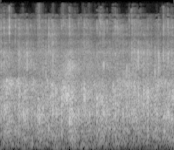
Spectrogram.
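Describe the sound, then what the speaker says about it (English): A steady round of applause from a crowd at an outdoor Greek Independence Day flag raising, dense clapping at an even level throughout. "That deserves a round of applause."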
